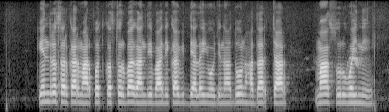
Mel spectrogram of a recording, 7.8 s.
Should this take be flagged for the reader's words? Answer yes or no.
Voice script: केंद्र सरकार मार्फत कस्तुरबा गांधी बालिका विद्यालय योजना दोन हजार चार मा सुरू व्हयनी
no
